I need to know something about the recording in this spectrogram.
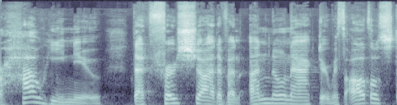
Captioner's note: none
